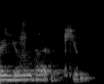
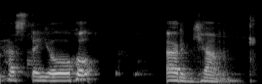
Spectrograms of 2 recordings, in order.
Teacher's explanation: there's no pause between hastayor and argyam. It would be together. If you do break them apart, or if you hear someone break them apart, the way they'll say it is hastayoho argyam, because at the end of hastayo, there is a visarga.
